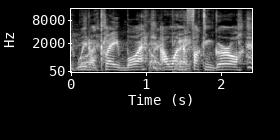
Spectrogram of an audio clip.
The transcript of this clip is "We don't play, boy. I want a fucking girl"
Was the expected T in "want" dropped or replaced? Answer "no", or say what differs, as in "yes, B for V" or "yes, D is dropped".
yes, T is dropped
